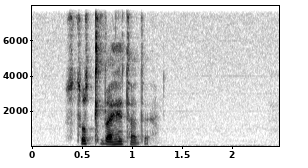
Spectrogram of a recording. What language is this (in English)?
Faroese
